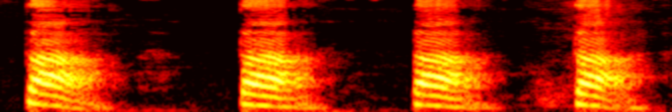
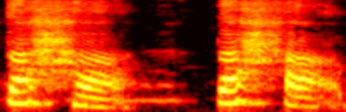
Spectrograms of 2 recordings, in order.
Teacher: Ujung lidah bertemu gusi gigi seri atas. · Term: huruf ta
